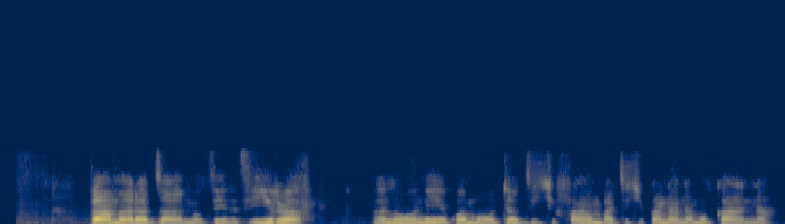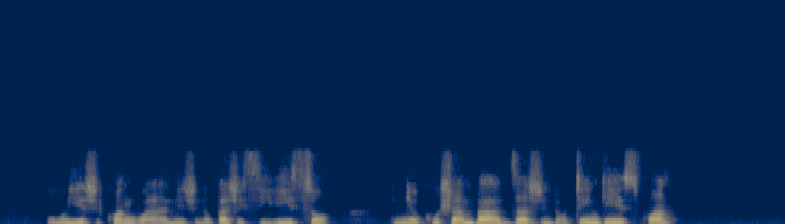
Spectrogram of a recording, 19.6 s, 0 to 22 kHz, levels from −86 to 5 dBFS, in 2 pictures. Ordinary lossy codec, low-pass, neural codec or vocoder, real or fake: MP3, 96 kbps; 7.2 kHz; codec, 16 kHz, 1.1 kbps, Voila-Tokenizer; fake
